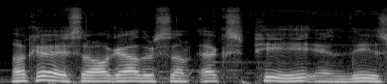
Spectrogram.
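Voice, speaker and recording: Fairly high-pitched male voice over noticeable background noise. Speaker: gaming streamer. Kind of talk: casual live stream commentary. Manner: soft-spoken. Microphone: microphone far away, too quiet.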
